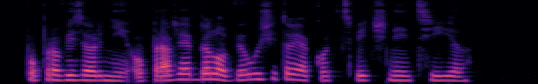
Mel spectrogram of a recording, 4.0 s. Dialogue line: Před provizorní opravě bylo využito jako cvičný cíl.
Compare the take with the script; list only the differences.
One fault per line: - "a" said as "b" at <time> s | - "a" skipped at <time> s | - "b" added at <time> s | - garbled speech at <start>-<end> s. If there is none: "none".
- "Před" said as "Po" at 0.2 s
